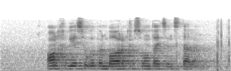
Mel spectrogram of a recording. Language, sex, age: Afrikaans, male, 23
